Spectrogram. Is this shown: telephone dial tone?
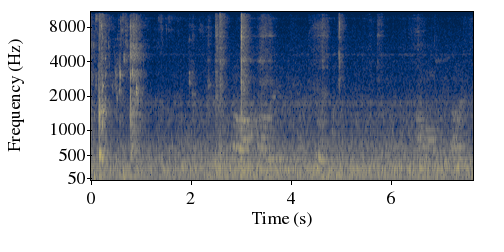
no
